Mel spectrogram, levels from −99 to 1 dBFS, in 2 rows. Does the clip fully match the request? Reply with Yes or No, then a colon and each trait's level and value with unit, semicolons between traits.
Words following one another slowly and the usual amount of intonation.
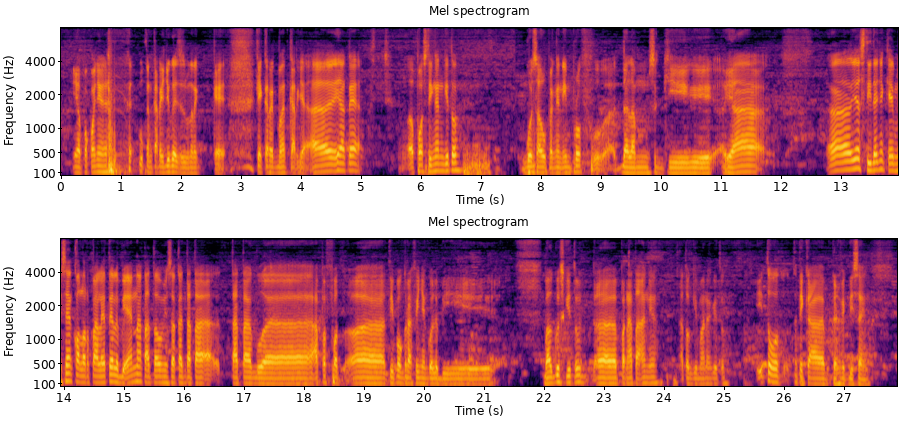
No: average, 120 wpm; average, 3.3 semitones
